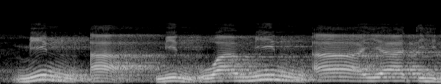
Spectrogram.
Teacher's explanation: ini bacanya izhar halqi itu jelas ya jangan disamar-samarkan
